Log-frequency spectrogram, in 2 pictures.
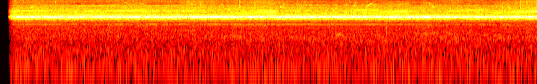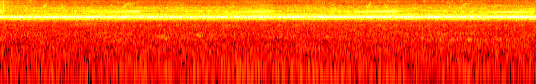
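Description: Cicadas drone in a steady, high, shrill buzz that holds unbroken at one pitch throughout.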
